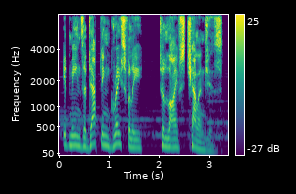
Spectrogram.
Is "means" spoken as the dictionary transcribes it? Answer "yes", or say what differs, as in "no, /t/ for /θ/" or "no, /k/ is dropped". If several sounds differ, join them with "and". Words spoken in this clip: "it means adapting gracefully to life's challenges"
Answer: yes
